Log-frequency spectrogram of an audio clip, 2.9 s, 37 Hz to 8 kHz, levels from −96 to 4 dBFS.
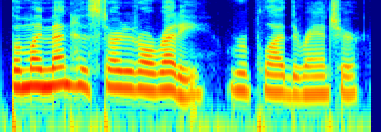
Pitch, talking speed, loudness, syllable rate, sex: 210 Hz, 190 wpm, -17 LUFS, 5.7 syllables/s, female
